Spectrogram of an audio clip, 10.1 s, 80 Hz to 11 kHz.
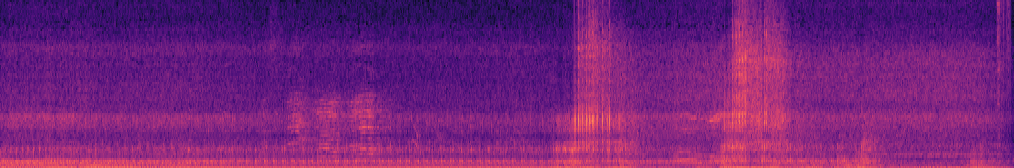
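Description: A Jaguar XFR's 500 bhp engine drones steadily and loudly through its exhaust, shifting in tone partway through as the revs change.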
